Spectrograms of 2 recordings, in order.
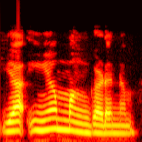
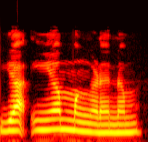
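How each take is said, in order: The two takes are said the same way.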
